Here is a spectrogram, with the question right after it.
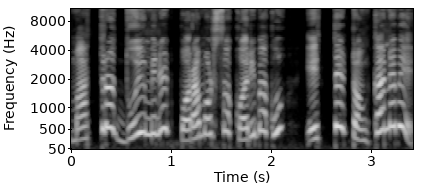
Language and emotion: Odia, angry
